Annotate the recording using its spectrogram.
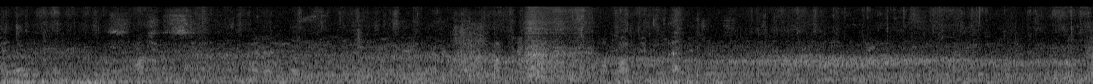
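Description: Low outdoor background noise with faint distant voices, with no clear sound event.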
